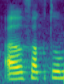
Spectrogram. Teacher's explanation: انفقتم میں نون ساکن کے بعد دوبارہ سے فا آ رہی ہے، فمال غنہ کے 15 حرفوں میں سے، یہاں بھی غنہ کر کے پڑھیں گے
